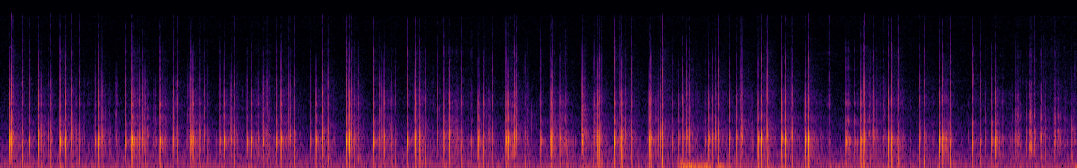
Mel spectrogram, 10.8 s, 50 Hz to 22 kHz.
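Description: A small, hollow, rigid teal cardboard jewelry gift box in Tiffany style is held in the hands and tapped and scratched with long nails. Quick, dry, hollow taps with a papery tone around 645 Hz come in a dense, uneven stream across the clip, mixed with soft scratching and almost no ring after each hit.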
